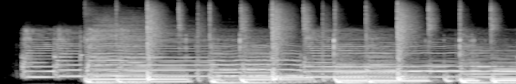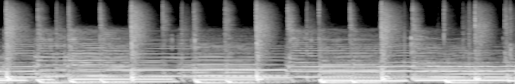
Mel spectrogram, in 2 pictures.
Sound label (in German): niemand instru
